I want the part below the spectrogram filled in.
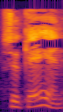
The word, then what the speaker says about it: psuche: and it's spelled P-S-U-C-H-E. P-S-U-C-H-E, it is psuche.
